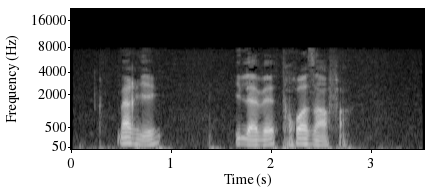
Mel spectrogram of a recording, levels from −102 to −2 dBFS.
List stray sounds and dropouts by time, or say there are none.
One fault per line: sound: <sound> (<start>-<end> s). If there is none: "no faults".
no faults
